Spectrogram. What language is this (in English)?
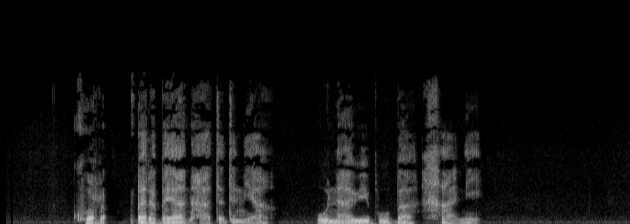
Central Kurdish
